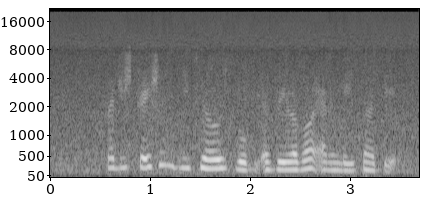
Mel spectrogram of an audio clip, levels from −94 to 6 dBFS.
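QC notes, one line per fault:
No system faults detected.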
